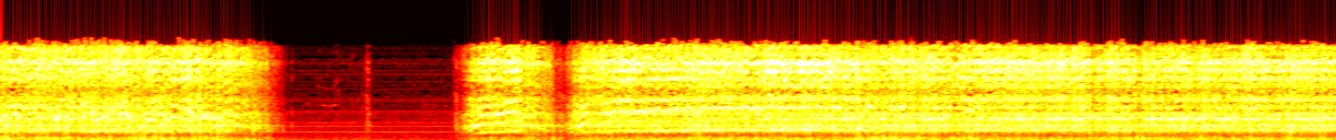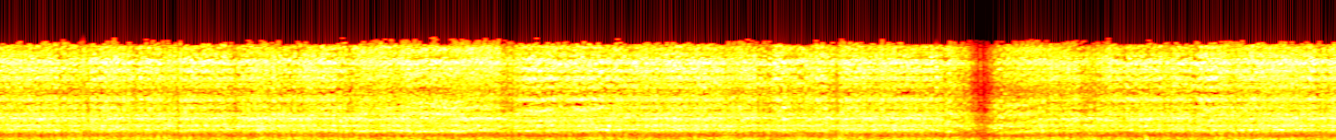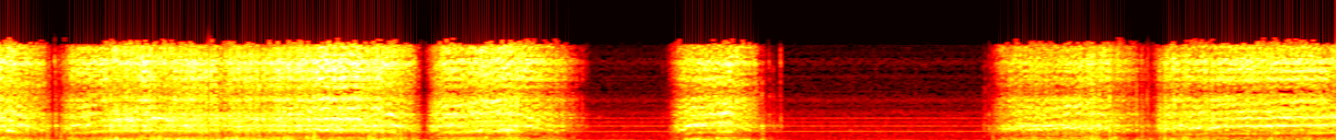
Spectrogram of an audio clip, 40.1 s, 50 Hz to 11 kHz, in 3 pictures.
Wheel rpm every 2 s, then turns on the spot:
220, 40, 90, 210, 230, 230, 230, 230, 230, 220, 230, 180, 220, 160, 220, 140, 40, 20, 70, 110.
34-36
